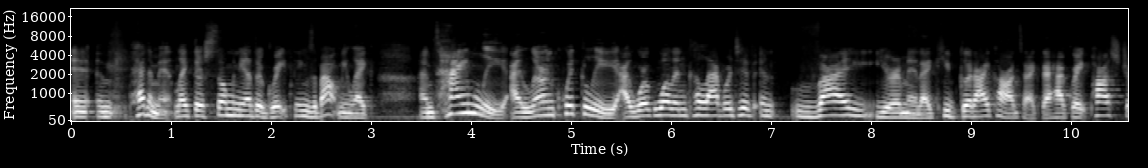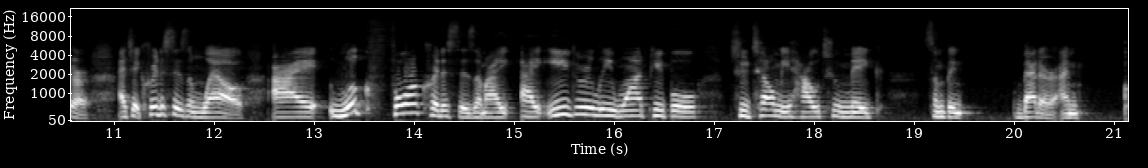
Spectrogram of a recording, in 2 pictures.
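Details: Adult woman speaking; stuttering.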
